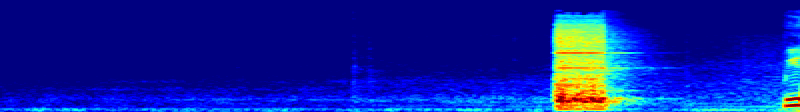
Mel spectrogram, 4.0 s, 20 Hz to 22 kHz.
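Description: Victor RC-QW10 boombox's FM tuner being stepped through the band by button presses. After a faint click, a short, loud burst of noise comes from the speaker near the end and dies away within half a second.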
